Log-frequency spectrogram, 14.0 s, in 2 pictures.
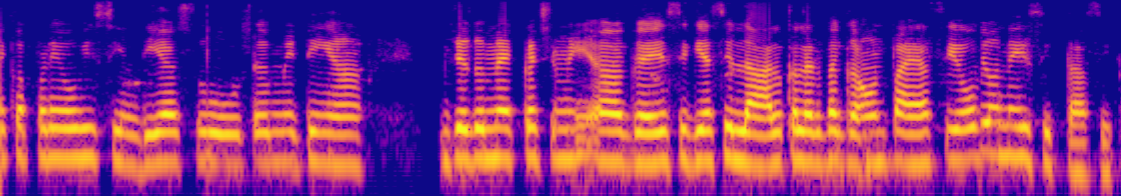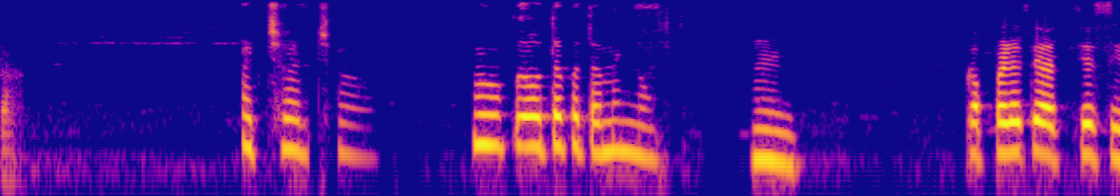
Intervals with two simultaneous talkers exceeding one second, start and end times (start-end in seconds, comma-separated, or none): none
